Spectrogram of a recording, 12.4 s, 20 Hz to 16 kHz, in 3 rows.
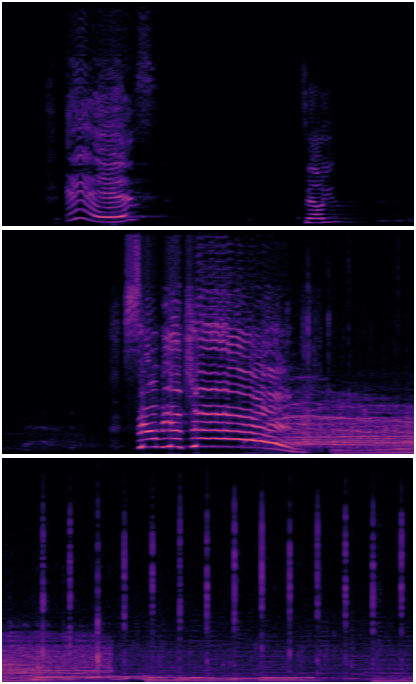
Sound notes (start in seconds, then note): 6.5 audience cheering; 6.9 audience applauding; 9.3 uplifting music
